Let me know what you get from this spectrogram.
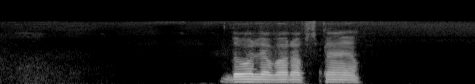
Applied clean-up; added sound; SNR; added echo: neural mask model Resemble Enhance denoiser.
